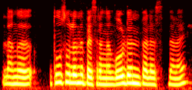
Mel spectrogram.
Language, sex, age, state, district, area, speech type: Tamil, female, 30-45, Tamil Nadu, Namakkal, rural, spontaneous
